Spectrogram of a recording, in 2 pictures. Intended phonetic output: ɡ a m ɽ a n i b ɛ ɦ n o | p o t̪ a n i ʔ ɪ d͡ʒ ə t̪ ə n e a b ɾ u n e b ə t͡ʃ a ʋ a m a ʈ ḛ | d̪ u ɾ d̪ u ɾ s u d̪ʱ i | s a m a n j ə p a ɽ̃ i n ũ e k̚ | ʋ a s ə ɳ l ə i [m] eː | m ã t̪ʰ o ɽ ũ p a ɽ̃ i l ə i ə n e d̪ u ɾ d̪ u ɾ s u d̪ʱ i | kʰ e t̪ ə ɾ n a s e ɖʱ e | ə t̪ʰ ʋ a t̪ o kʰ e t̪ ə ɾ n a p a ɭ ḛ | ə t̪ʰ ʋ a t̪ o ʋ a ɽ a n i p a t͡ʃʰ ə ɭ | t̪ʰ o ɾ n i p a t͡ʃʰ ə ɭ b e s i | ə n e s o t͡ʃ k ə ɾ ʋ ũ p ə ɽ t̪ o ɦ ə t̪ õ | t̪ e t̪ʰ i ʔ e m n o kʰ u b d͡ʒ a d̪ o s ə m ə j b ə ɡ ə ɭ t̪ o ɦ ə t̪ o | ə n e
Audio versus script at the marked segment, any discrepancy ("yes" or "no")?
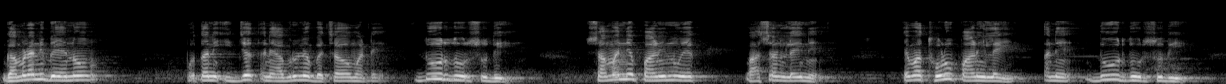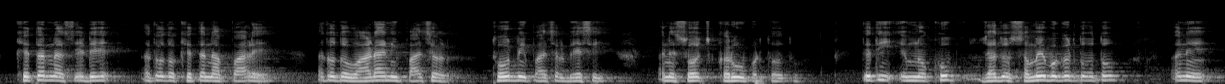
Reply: yes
